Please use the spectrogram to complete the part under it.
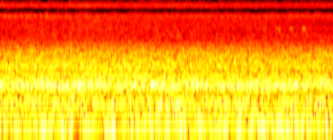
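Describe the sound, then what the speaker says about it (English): Dense, steady buzzing of many bees swarming close by at a hive entrance, a continuous droning hum with no voices. "if you want to be afraid of bees, this is what the front of the hive looks like"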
